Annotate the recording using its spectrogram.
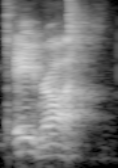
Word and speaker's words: tarot: I've been reading tarot cards longer than you knew how to pronounce it without the T at the end. – Tarot.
